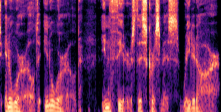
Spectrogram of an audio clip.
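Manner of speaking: deep, dramatic trailer announcer, lightly done; movie trailer guy, slow and grand. Shown as a demonstration. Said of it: "you get the deep voice".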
